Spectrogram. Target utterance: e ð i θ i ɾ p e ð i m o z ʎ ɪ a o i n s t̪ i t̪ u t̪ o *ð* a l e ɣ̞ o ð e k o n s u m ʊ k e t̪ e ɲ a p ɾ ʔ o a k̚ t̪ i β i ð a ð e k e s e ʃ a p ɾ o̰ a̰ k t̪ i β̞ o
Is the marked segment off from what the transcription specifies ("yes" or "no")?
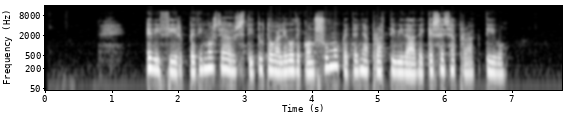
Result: yes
